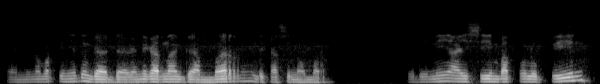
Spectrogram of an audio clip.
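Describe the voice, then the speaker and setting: A man giving a relaxed recorded lecture over slides, often tagging his sentences with a questioning "ya". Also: medium pitch, a little fast, no echo. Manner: relaxed, adds tag "ya" often. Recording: dry, phone-like audio.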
